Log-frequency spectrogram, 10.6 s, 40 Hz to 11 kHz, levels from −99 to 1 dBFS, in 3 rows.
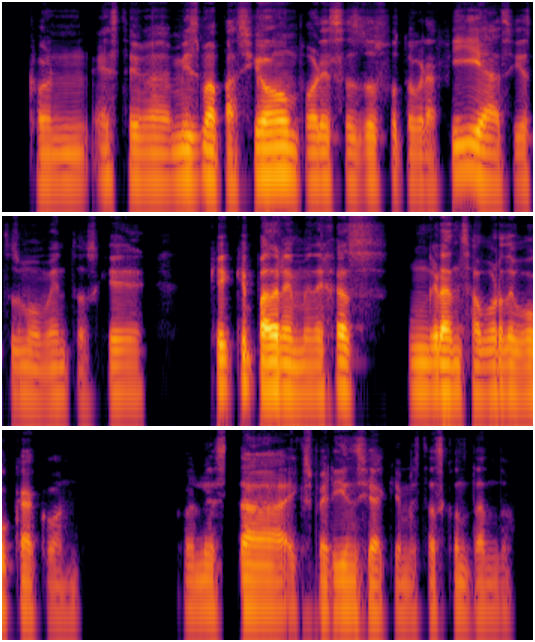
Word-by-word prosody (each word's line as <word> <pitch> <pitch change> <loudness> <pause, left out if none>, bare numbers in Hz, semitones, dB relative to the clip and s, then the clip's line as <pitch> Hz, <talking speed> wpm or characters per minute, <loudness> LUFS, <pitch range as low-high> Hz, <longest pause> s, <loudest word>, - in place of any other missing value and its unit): con 95 0 -8
este 105 -1 -7 0.2
misma 105 0 +2
pasión 115 +4 +4
por 100 +1 -2
esas 100 -1 -6
2 100 -1 -5
fotografías 95 +2 -2
y 100 - -8
estos 100 +1 -12
momentos 95 0 -9
que 105 -1 -6 0.4
que 120 - 0
que 130 - -2
padre, 110 -2 +10
me 105 0 -3
dejas 105 +1 -1
un 110 0 -3
gran 110 -1 +6
sabor 105 +1 -3
de 105 - +1
boca 100 -1 -3
con 85 -2 -17 0.7
con 100 +1 -9
esta 100 0 -1
experiencia 95 -1 -6
que 95 - -15
me 90 - -14
estás 90 +1 -13
contando. 90 -1 -13
100 Hz, 170 wpm, -24 LUFS, 95-105 Hz, 0.7 s, padre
